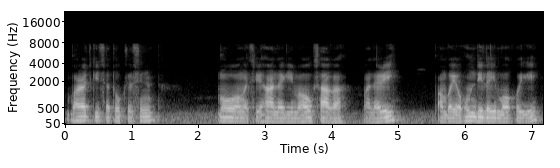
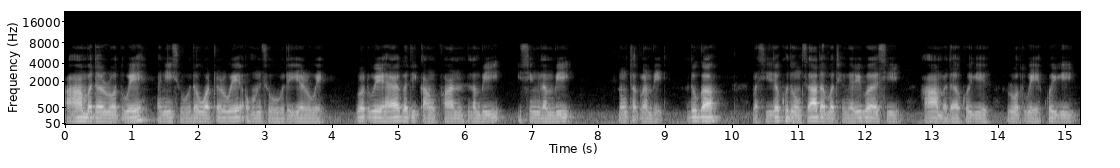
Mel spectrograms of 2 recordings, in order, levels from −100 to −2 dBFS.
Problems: background sounds at intervals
